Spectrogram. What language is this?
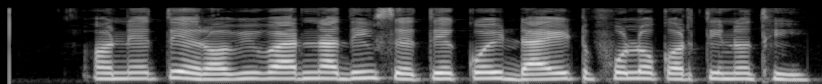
Gujarati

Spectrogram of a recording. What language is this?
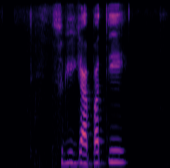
Nepali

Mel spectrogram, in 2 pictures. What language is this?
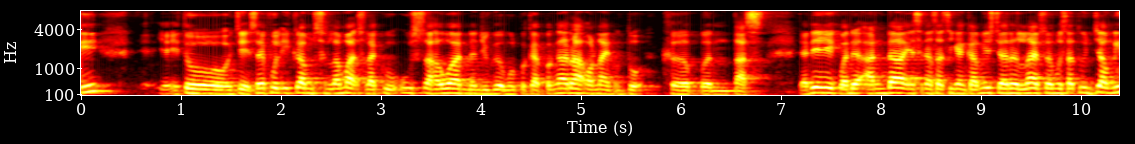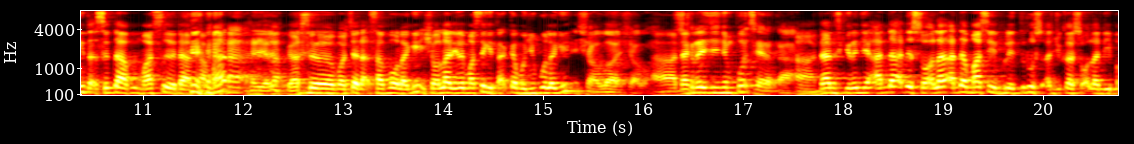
Malay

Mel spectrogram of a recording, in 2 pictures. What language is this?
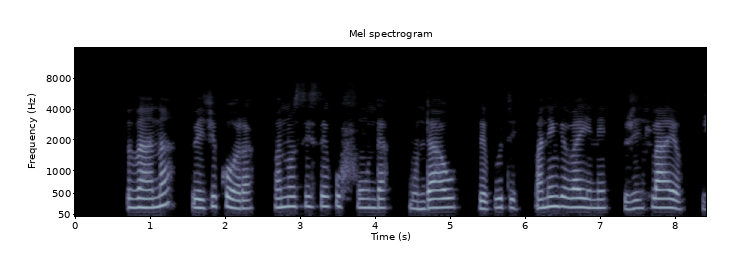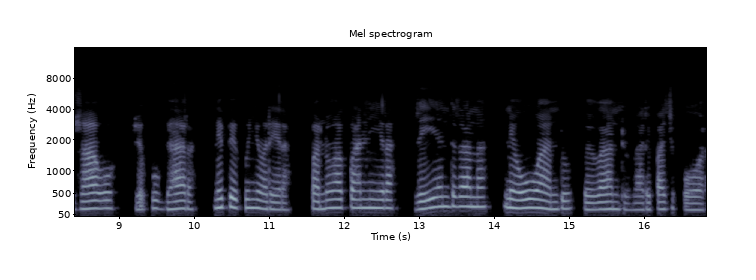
Ndau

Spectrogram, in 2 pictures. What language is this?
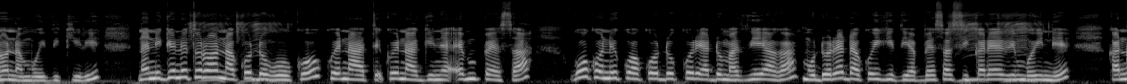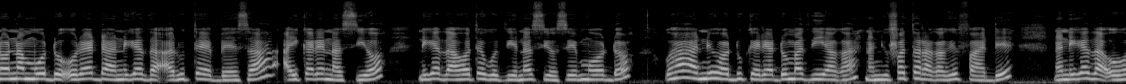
Kikuyu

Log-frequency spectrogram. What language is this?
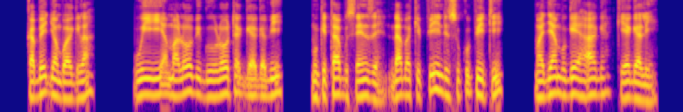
Matengo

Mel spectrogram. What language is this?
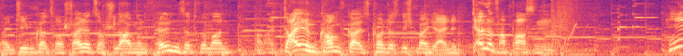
German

